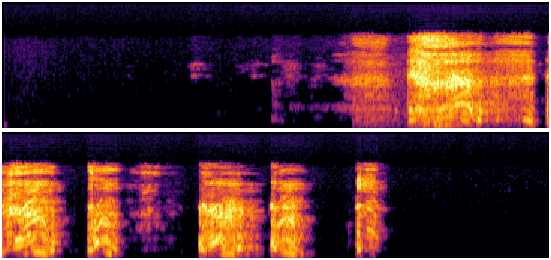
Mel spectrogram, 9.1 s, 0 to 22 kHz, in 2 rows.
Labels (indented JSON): {
  "expert_labels": [
    {
      "quality": "good",
      "cough_type": "dry",
      "dyspnea": false,
      "wheezing": false,
      "stridor": false,
      "choking": false,
      "congestion": false,
      "nothing": true,
      "diagnosis": "upper respiratory tract infection",
      "severity": "mild"
    }
  ],
  "age": 44,
  "gender": "female",
  "respiratory_condition": false,
  "fever_muscle_pain": false,
  "status": "COVID-19"
}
